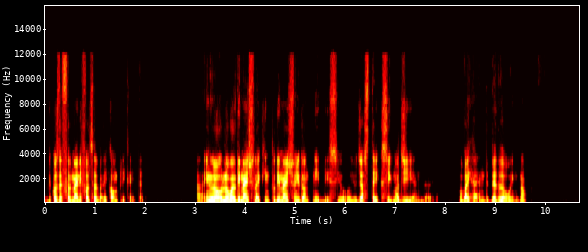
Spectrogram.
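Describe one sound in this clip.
A young man speaks calmly through a microphone, pausing often.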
